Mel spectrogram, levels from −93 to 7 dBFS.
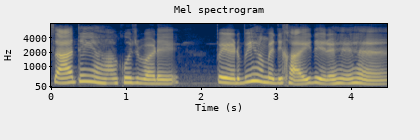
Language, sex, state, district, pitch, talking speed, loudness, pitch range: Hindi, female, Chhattisgarh, Raipur, 205 Hz, 160 wpm, -14 LUFS, 185-230 Hz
